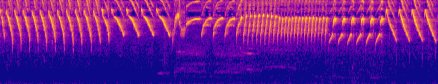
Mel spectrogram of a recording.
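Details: Belgian canary singing to prompt other canaries into song, with long runs of fast down-slurred whistles, a sustained buzzy trill in the middle, then rising notes and renewed sweeping phrases.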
